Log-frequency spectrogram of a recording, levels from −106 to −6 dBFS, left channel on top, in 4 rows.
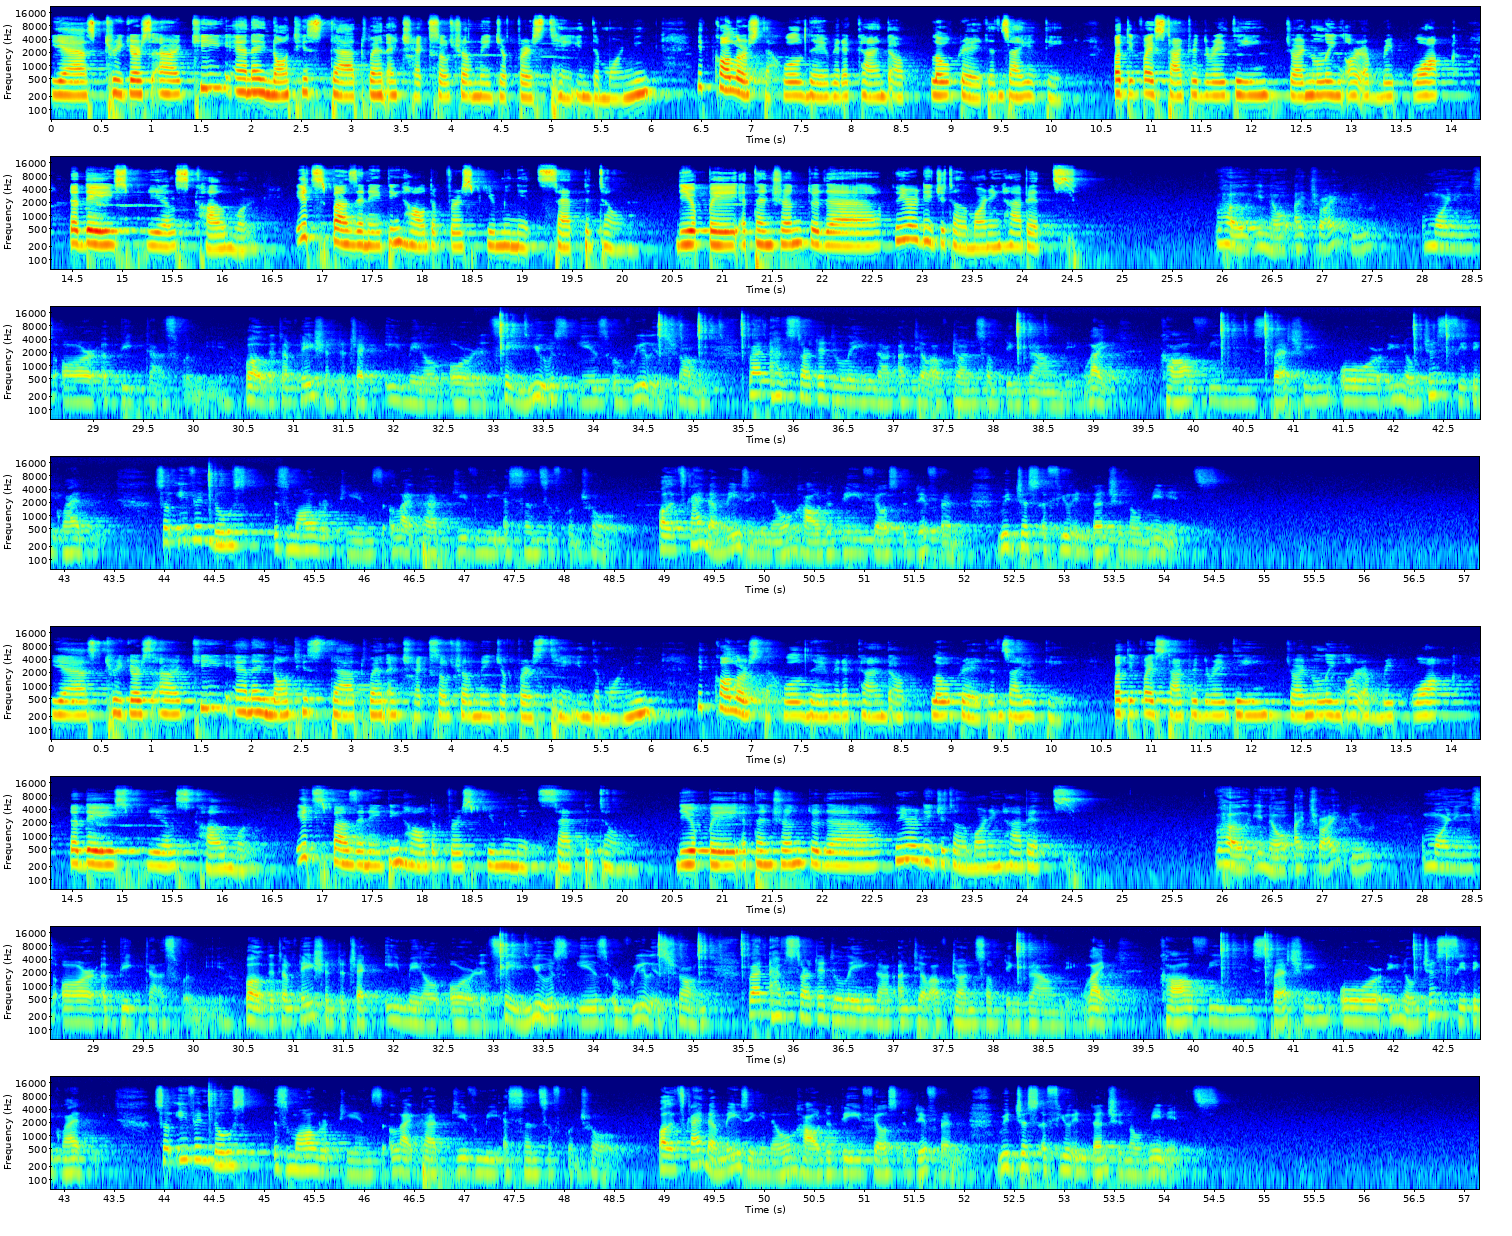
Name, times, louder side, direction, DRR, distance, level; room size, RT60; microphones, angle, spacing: voice 1, 0.0-6.0 6.6-8.5 8.8-10.1 10.6-13.9 14.5-16.4 16.7-20.2 20.5-24.5, left 5 dB, 50° left, 15 dB, 0.5 m, -33 dB
voice 2, 25.9-27.5 28.0-39.1 39.7-44.8 45.1-47.7 48.0-48.5 48.9-54.5, right 2 dB, 70° right, 9 dB, 1.3 m, -47 dB
Scissors, 32.8-45.2, left 3 dB, 5° left, 1.5 m, -55 dB
23.0 x 10.5 x 5.5 m, 1.4 s
head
